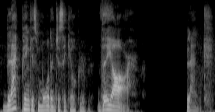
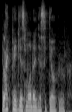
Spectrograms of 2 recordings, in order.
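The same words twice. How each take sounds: First: Movie trailer voice. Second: Hushed, dramatic trailer narrator; movie trailer voice. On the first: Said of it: "that sounded like a trailer". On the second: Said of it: "That sounded like a movie trailer". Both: Pretend.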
